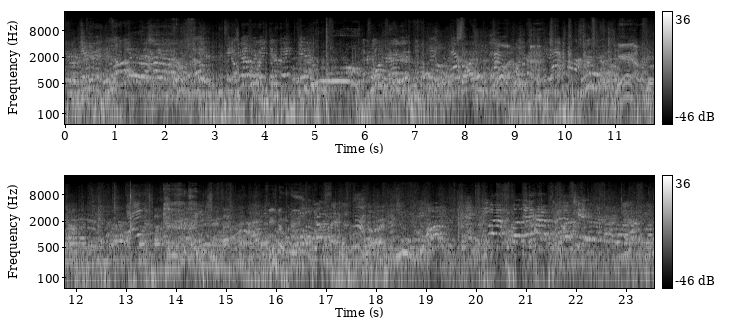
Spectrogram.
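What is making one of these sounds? A group of men, women and children sing together close by, outdoors.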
